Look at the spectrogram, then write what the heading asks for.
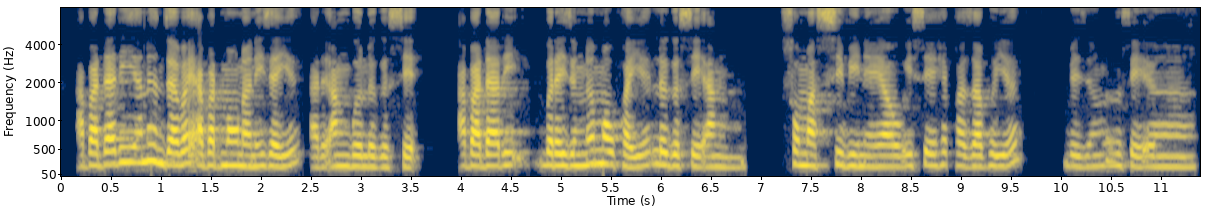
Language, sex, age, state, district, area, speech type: Bodo, female, 30-45, Assam, Kokrajhar, rural, spontaneous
